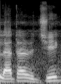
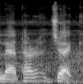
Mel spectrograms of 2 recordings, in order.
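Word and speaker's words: lethargic: আই এম লেটার জ্যাক অনেকে এটাকে লেটার জিক বলে বা উচ্চারণ হবে লেথার জ্যাক লেথার জিক আই এম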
